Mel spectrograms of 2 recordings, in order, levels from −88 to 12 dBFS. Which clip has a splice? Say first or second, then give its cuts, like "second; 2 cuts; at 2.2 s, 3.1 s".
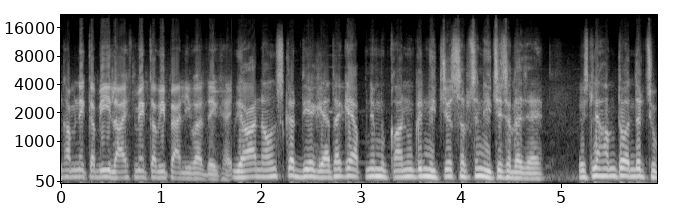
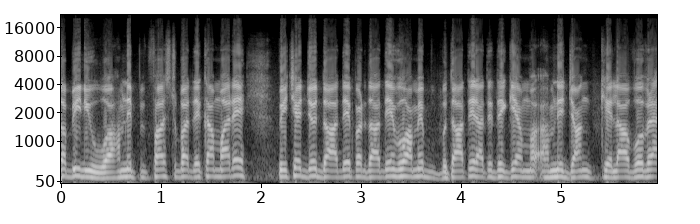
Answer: first; 1 cut; at 1.7 s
